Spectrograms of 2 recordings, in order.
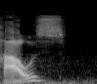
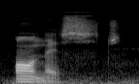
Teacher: A palavra house possui um H aspirado, como se fosse uma letra R. Já a palavra honest possui um H mudo.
